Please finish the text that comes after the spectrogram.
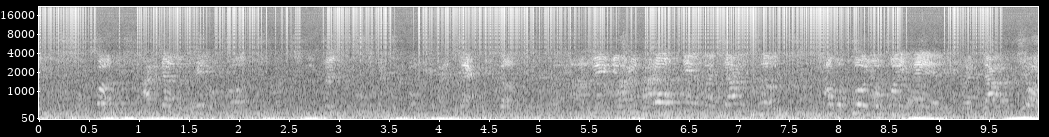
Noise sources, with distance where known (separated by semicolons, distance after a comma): person or small group talking, far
